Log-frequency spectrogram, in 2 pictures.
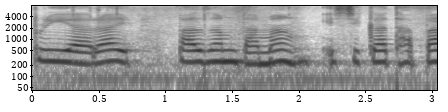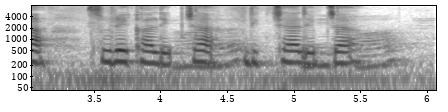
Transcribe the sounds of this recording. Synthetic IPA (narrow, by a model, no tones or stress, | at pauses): pɾijaɾaj | palzamt̪amaŋḭsikat̪ʰapa | suɾekʰalep̚t͡ʃʰad̪ik̚t͡ʃʰalep̚d͡za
